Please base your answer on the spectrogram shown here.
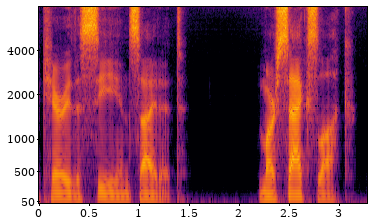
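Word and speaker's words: Marsaxlokk: Marsakllock, often pronounced Marsllock, rests beside a wide rounded harbor with low buildings facing the water and boats gathered close to the shore.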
